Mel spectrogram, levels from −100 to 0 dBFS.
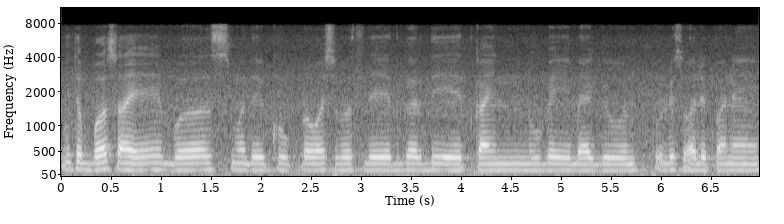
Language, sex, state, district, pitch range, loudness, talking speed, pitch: Marathi, male, Maharashtra, Pune, 125-130 Hz, -15 LUFS, 180 wpm, 125 Hz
